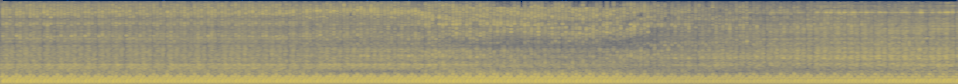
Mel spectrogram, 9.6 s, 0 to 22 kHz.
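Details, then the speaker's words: Saxon motor car engine after about 30 minutes of running, steady low idle with a faint gear-like whirr from behind the timing cover. Owner thinks it sounds like gears and plans to take the front apart later to check. Cause unconfirmed. "I do hear a little bit noise behind the timing cover I do hear a little bit of noise behind the timing cover not sure if the camera picks it up"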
